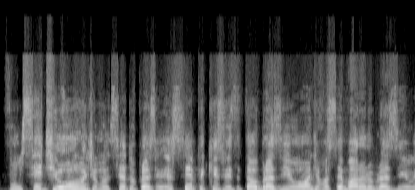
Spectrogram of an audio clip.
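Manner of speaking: voz mais aguda e empolgada, imitando o americano; americano animado. Retold or imitated. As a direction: imite alguém curioso e animado. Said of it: "sempre fica animado". (imitação de americano empolgado com o Brasil)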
